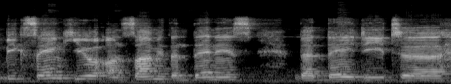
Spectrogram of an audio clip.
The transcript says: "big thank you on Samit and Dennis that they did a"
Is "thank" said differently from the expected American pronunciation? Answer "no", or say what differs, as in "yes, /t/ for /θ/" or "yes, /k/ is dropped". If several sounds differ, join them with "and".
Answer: yes, /s/ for /θ/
